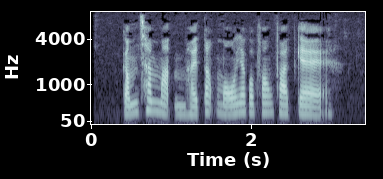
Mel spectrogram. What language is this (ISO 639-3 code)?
yue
